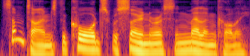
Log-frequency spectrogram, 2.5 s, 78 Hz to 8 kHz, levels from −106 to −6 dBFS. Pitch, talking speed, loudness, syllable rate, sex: 125 Hz, 170 wpm, -15 LUFS, 6.6 syllables/s, male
